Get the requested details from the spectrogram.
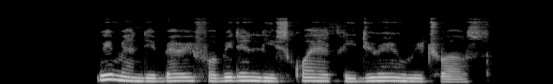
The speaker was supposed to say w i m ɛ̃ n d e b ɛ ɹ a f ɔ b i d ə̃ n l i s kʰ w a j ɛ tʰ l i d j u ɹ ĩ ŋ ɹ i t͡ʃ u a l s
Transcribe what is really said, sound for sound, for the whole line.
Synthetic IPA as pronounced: w i m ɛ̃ n d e b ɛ ɹ i f ɔ b i d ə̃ n l i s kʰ w a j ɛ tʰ l i d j u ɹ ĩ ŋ ɹ i t͡ʃ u a l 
